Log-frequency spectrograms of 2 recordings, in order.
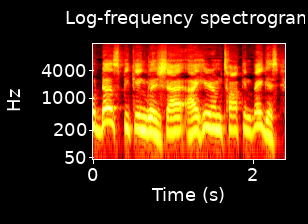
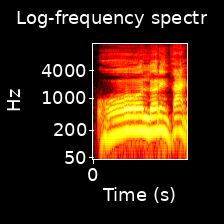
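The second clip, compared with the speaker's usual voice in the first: put-on Japanese accent. Retelling how they greet a man they know, in a put-on japanese accent. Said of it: "You sound stupid".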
